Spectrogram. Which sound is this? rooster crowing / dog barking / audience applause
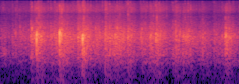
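audience applause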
